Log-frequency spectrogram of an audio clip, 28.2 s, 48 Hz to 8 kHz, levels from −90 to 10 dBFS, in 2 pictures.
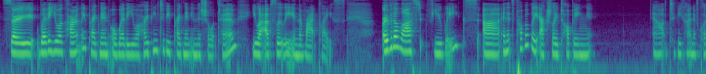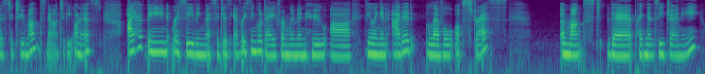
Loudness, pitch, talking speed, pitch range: -21 LUFS, 200 Hz, 150 wpm, 185-225 Hz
